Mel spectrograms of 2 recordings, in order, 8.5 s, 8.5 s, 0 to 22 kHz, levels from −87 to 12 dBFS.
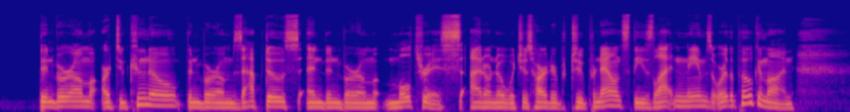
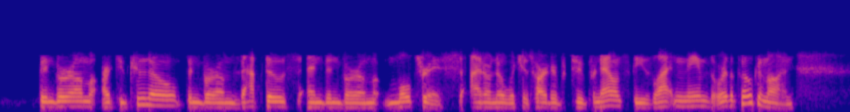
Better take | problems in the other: first | phone-call audio; poor line; nothing above 3.5 kHz

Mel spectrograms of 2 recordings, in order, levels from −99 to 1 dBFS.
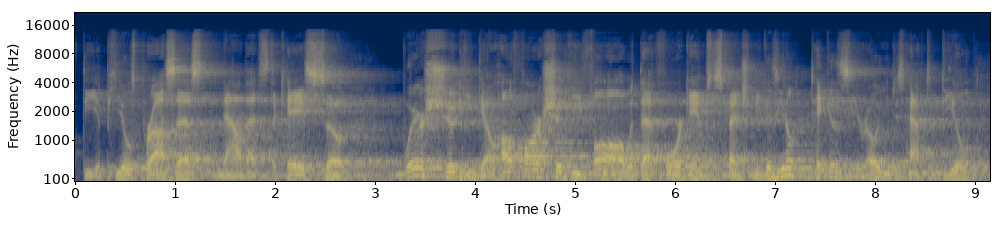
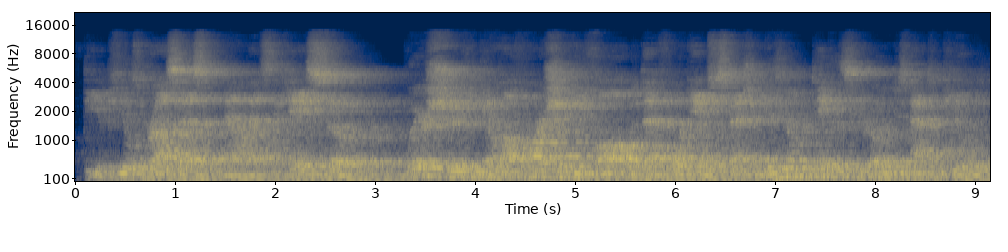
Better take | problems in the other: first | room echo; strong; dies away in 2.5 s; slight in the first // off-mic speech; far

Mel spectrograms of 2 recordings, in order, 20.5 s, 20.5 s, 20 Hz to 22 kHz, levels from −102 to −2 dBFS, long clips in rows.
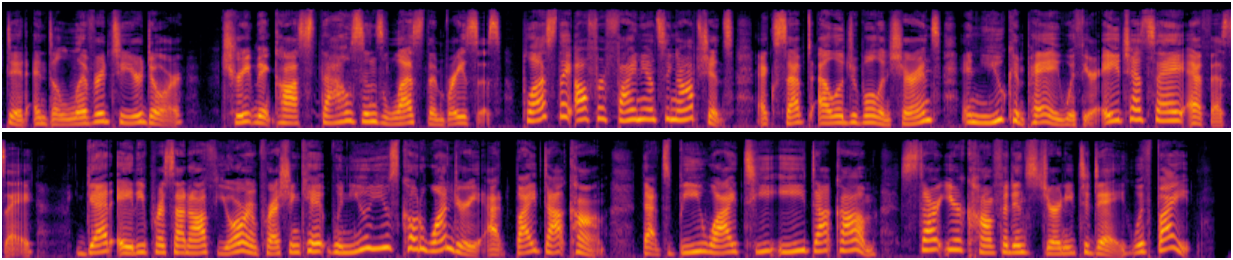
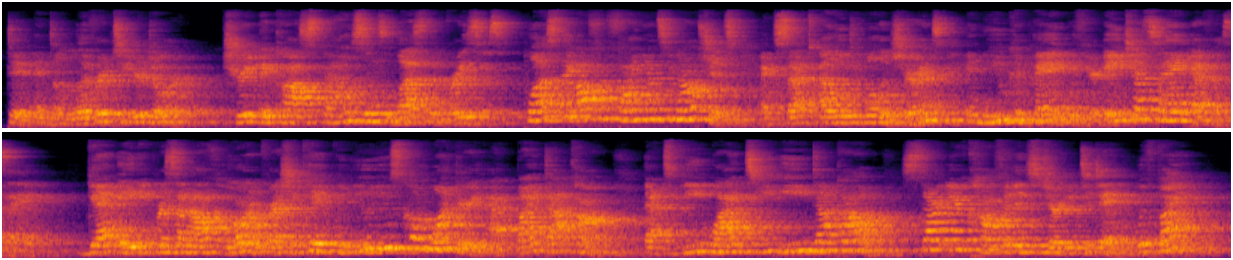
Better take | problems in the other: first | off-mic speech; far // room echo; strong; dies away in 1.2 s

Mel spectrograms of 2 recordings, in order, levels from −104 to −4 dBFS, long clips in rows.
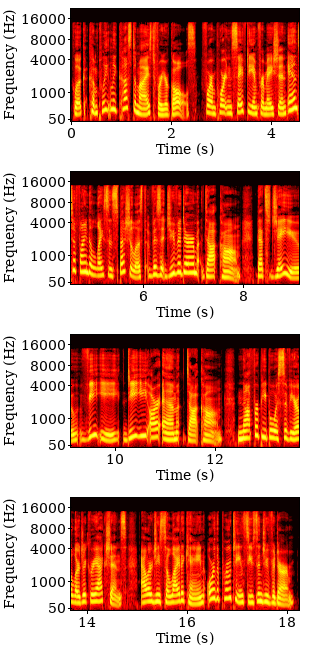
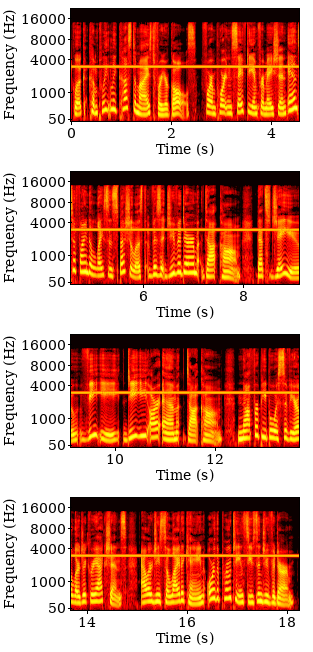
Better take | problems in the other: first | high-pitched whine; loud; throughout; 3 kHz, 6 dB below the speech

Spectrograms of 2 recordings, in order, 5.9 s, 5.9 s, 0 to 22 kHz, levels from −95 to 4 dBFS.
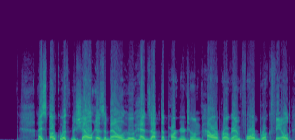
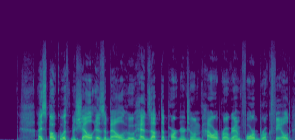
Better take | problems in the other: second | distortion; slight; 8% of the sound clipped

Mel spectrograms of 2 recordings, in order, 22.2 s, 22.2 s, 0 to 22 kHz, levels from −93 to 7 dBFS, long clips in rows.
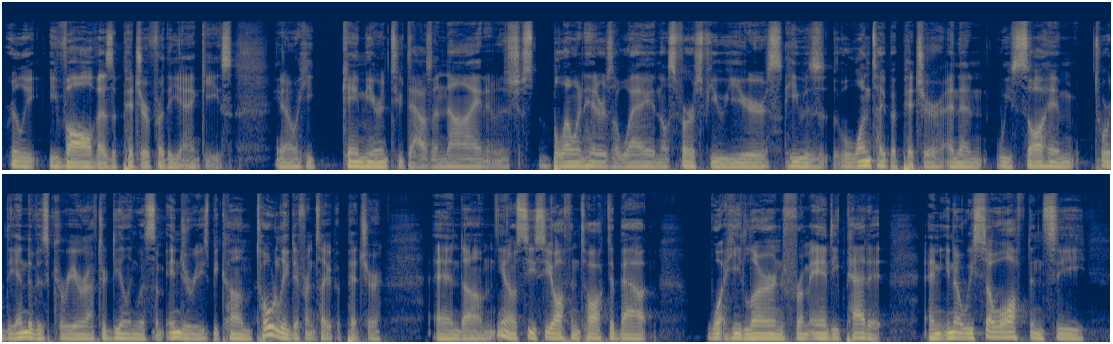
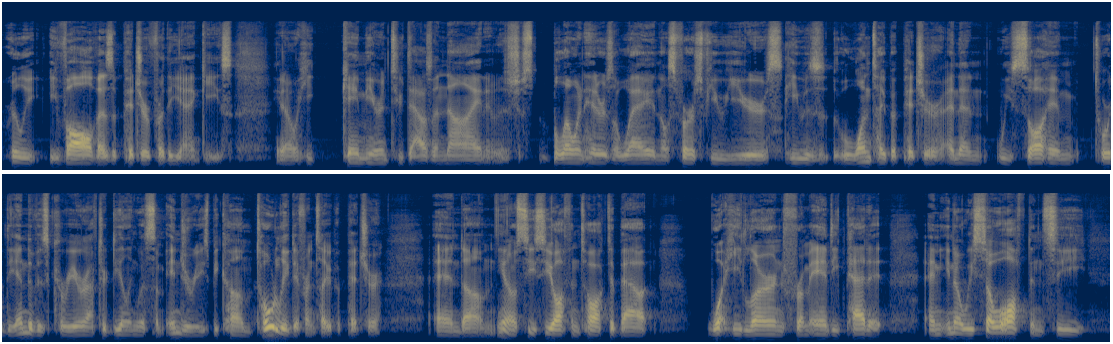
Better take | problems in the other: first | thin; very; fading below 300 Hz

